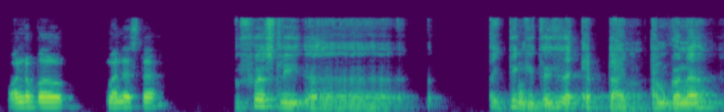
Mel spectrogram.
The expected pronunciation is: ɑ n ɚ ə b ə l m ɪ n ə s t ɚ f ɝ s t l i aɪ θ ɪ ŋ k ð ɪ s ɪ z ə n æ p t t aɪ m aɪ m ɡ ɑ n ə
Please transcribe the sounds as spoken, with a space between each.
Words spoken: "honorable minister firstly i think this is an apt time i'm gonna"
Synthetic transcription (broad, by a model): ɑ n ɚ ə b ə l m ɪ n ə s t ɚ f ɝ s t l i aɪ t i ŋ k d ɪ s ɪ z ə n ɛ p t t aɪ m aɪ m ɡ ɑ n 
